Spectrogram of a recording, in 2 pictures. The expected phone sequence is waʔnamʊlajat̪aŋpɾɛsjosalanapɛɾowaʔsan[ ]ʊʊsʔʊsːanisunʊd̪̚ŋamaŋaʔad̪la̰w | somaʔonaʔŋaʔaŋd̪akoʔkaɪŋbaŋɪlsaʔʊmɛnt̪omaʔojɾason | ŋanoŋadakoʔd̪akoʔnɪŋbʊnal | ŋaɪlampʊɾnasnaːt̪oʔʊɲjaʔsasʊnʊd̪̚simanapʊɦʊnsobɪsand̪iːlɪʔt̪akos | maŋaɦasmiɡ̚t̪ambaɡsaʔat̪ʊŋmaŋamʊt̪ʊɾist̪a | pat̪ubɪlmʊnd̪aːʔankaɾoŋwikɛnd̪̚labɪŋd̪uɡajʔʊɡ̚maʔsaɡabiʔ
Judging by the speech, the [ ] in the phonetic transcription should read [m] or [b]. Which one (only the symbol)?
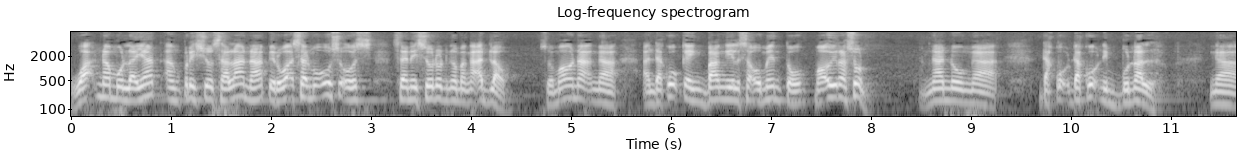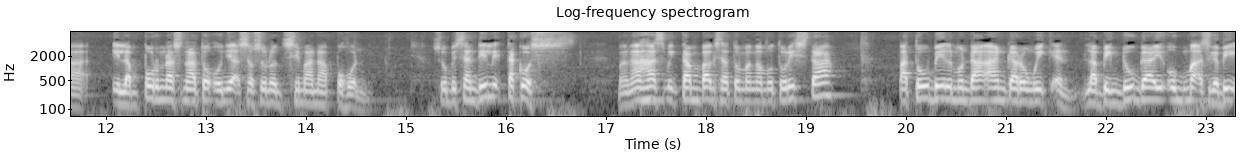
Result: m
